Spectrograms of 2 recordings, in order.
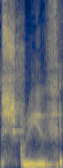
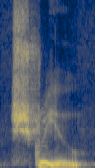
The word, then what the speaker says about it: scríobh: by the way, scríobh, it's pronounced scríobh in Munster and Connacht, generally speaking, but in Ulster, scríú. Scríú. Next we have greenver, which is the Irish for sunny.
